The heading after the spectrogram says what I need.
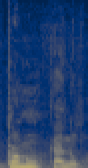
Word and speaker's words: Canu: train de lancer un album Canu oui je prononce bien oui canou cet album était sorti au Burkina Faso le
